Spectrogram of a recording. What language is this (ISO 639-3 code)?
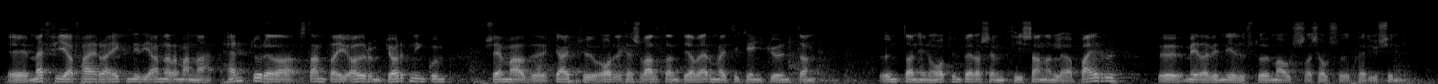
isl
